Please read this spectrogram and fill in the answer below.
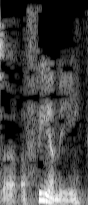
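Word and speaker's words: aphiemi (ἀφίημι): The primary Greek verb that we find in the New Testament is a word that's pronounced aphiemi, but it has the idea of sending something away or releasing something.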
